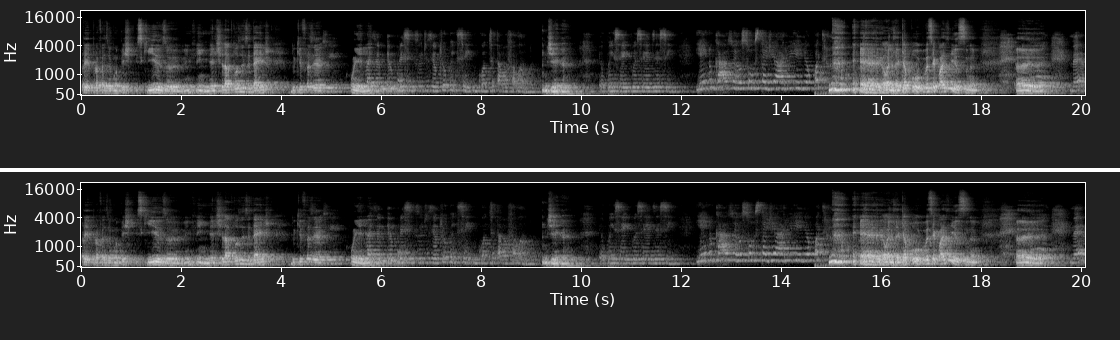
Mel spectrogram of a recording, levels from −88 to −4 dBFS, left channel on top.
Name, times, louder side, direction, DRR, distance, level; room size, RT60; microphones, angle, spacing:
voice 1, 0.0-4.8 5.4-6.4 9.2-9.8 14.9-18.3 18.7-19.3, left 1 dB, 20° left, 4 dB, 0.7 m, -26 dB
voice 2, 4.4-5.1 5.7-9.1 10.0-15.0 18.3-20.0, left 1 dB, 40° left, 1 dB, 1.3 m, -41 dB
10.5 x 10.0 x 3.0 m, 1.3 s
head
